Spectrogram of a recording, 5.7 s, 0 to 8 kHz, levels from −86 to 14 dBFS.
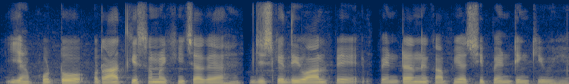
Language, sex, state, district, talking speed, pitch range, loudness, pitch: Hindi, male, Chhattisgarh, Korba, 200 wpm, 110-125 Hz, -21 LUFS, 115 Hz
